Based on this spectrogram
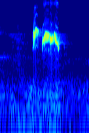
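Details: A red-whiskered bulbul phrase, from song played to provoke birds or teach young birds: one sharp upward note followed by a quick, slurred warble of two or three bright notes, all within half a second.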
